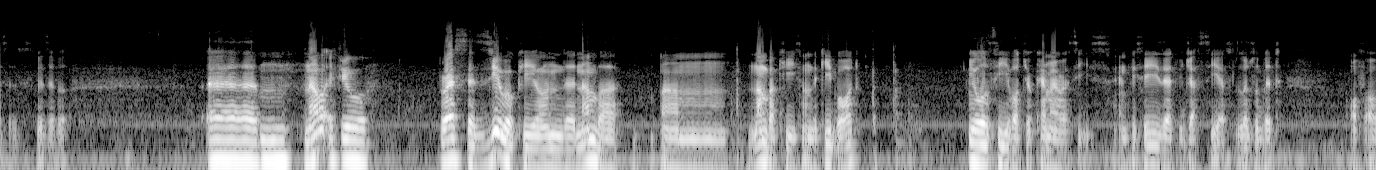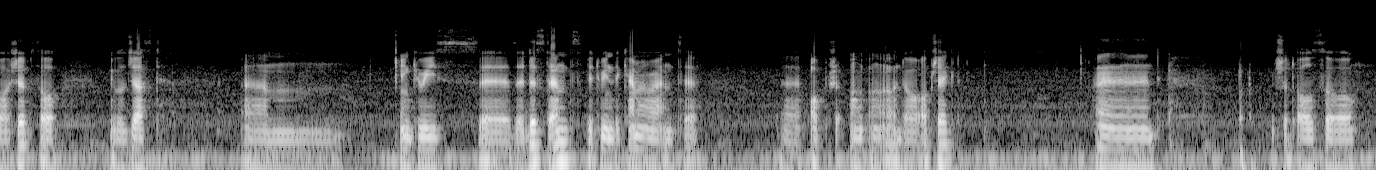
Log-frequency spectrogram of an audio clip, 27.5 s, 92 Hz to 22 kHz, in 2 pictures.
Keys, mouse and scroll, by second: 1.4 right click, 5.2 KP_0, 13.5-14.0 scroll down 2, 14.2-14.8 scroll down 2, 15.2 g, 22.5 click, 26.1 KP_1.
